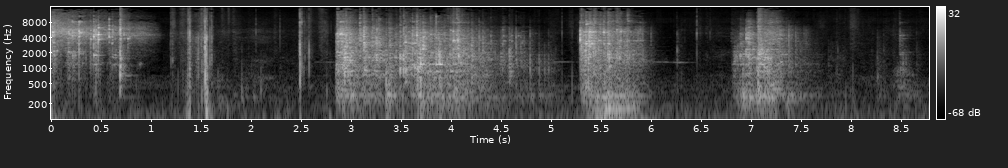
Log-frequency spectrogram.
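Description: Toy pieces, a toy house and small toy cars, clattering and tumbling as they are knocked down and swept about by hand in a pretend tornado. The clatter comes in bursts: one in the first second, a sharp knock a moment later, a long clatter from about three seconds to nearly five, and two shorter ones near the end.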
